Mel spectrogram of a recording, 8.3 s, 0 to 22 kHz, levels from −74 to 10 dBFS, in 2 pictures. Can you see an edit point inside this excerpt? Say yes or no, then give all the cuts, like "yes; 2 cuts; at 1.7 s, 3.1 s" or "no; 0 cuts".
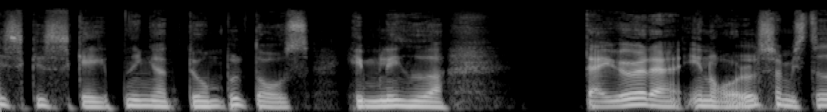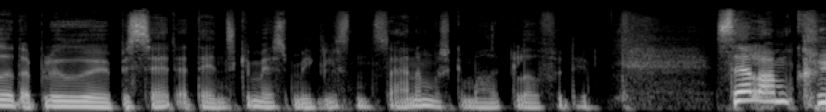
no; 0 cuts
